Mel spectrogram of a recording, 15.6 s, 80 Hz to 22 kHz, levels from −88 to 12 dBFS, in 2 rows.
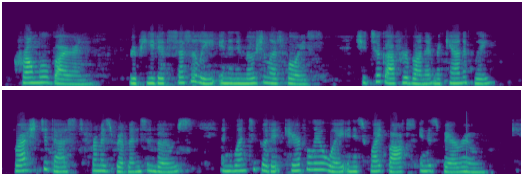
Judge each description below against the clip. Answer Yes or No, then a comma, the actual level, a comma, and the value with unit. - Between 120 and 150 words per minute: Yes, average, 140 wpm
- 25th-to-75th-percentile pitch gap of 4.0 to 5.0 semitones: No, average, 2.7 semitones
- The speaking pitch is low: No, high, 230 Hz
